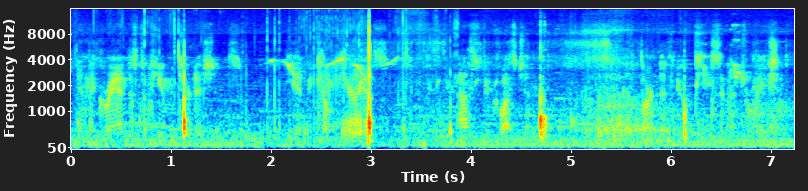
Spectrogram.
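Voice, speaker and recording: A man giving wry, measured scripted documentary narration. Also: deep voice, monotone, whispered. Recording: voice-over over loud music.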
